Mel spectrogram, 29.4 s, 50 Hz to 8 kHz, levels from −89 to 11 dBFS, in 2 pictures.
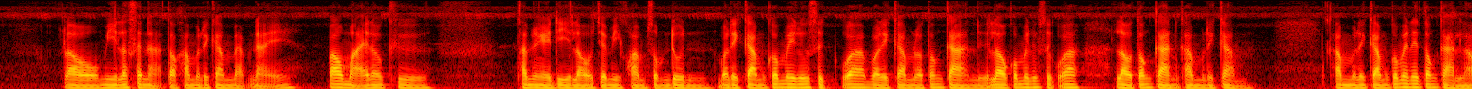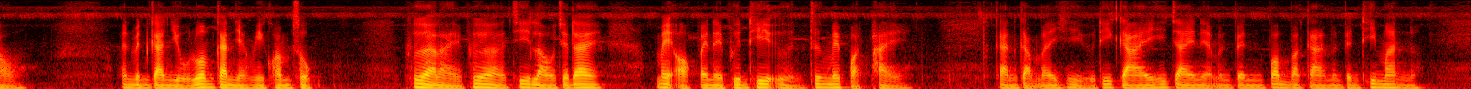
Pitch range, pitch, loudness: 85-100 Hz, 90 Hz, -25 LUFS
